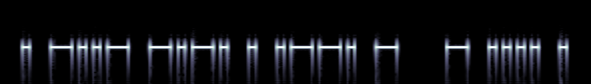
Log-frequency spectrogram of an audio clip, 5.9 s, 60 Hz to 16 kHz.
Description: Morse code, heard as a keyed tone, about 17 wpm, 700 Hz. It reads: EXCEPT THE
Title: Sentences from Top 1600 Words 17wpm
